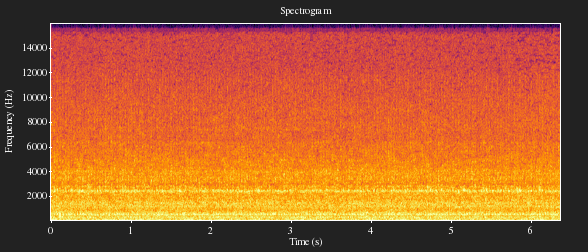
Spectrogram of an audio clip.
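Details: 2003 Renault Clio 1.6 petrol with an intermittent stalling fault traced to a loose crank sensor connector (sensor good), idling during sensor testing: even, steady hum with no knocks, misses or hunting; normal idle.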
